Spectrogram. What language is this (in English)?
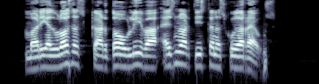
Catalan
